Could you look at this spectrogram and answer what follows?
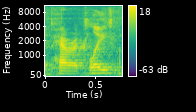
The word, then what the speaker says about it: paraclete: P-A-R-A-C-L-E-T-E. Some people say paraclete. I tend to say paraclete because I think it's a little closer to the pronunciation of the original Greek word, which is parakletos.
